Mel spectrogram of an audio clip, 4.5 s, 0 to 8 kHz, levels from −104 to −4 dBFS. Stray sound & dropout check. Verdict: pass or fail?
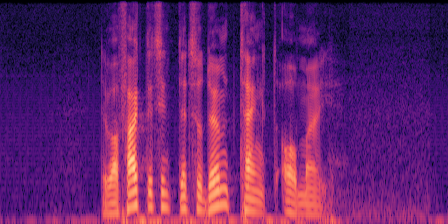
pass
